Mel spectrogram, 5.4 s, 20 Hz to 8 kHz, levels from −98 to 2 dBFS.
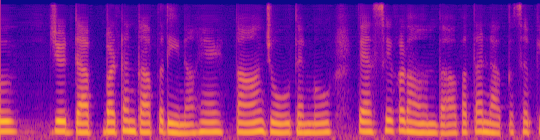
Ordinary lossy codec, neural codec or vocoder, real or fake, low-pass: none; codec, 16 kHz, about 1 kbps, DyCAST, with the encoder's durations; fake; 7.2 kHz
